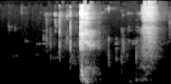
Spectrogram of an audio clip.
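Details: A small Chihuahua, the youngest of three, sneezing on command for a treat after being prompted and acting camera-shy: a brief snuffle, then a sharp, tiny nasal sneeze and a second softer puff.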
